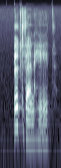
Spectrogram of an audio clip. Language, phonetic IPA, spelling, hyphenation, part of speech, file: Hungarian, [ˈøtvɛnɦeːt], ötvenhét, öt‧ven‧hét, numeral, Hu-ötvenhét.ogg
- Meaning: fifty-seven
